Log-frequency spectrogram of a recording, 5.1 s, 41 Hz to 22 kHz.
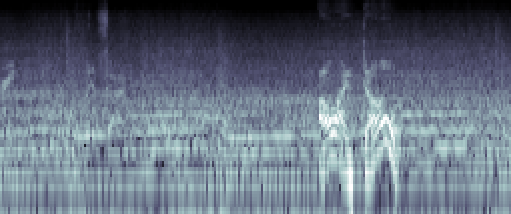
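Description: Race cars accelerating at Bristol in the NASCAR 25 video game, engines droning and rising in pitch through gear shifts, with two sharp revving bursts near the end and a brief spoken remark over them.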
